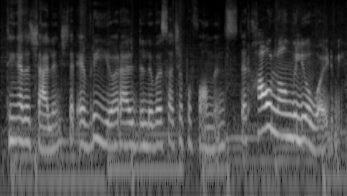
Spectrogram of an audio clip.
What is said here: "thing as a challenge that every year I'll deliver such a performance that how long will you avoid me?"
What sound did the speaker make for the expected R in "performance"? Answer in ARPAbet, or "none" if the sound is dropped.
R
